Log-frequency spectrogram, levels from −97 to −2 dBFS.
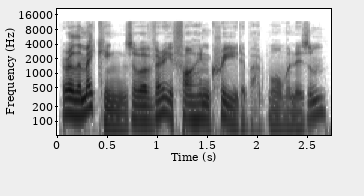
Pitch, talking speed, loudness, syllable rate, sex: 110 Hz, 240 wpm, -19 LUFS, 6.8 syllables/s, male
